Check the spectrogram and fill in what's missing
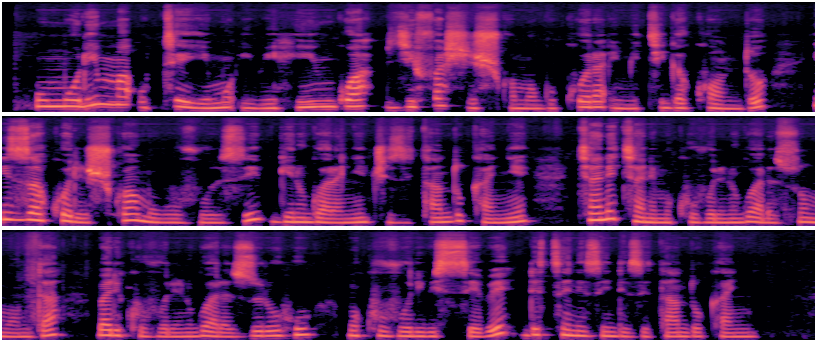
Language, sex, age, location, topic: Kinyarwanda, female, 18-24, Huye, health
